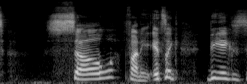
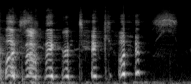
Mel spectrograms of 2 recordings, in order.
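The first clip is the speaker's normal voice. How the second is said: ordinary talk, nothing marked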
